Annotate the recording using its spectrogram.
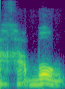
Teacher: la mayor fuerza de voz la sílaba tónica se encuentra bón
